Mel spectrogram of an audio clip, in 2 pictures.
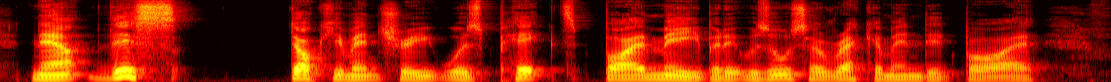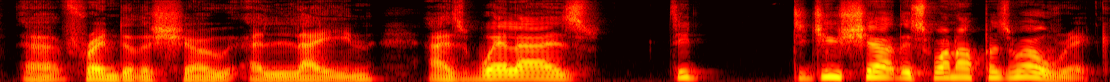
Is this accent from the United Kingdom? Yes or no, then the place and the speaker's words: yes; England, United Kingdom; as an English person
